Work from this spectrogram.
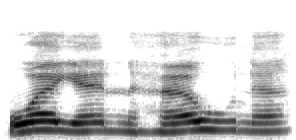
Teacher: واو لین آ رہی ہے، ہونٹ گول ہوں گے · منہ میں نون کی آواز کو چھپانا ہے، اور کا میں رو کو ہم نے موٹا پڑھنا ہے، ہیوی پڑھیں گے ہم، کیونکہ ہم وہاں پہ سٹاپ کر رہے ہیں، را ساکن ہو رہا ہے، اور اس سے پہلے پھر جو فتحہ ہے اس کے مطابق ہم نے را کی رولنگ رکھنی ہے کہ را موٹا ہوگا یا باریک.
